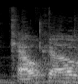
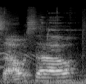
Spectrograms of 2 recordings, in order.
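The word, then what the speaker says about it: Cao Cao: Like apparently, like, Cow Cow is pronounced Sow Sow.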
